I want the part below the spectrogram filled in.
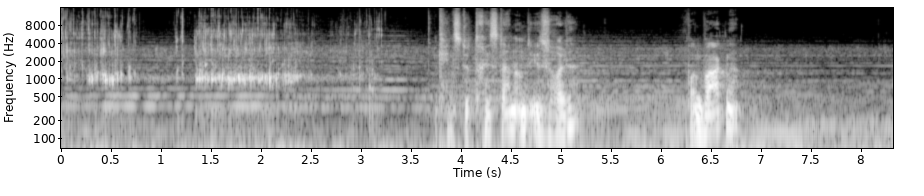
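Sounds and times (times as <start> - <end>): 
drink pouring into a glass: 0.0 - 3.5
speech: 4.0 - 5.3, 6.3 - 6.9.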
